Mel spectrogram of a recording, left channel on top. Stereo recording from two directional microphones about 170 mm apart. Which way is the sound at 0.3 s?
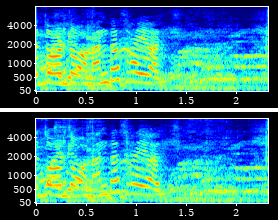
25° left (ahead or behind).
